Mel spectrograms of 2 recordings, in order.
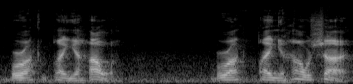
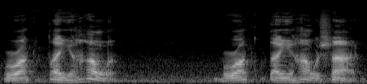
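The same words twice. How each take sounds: The two takes are said the same way.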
